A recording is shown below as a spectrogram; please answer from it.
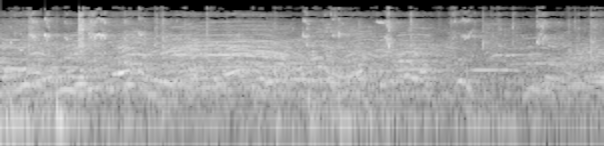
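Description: A basketball is dribbled on a hardwood gym floor, with a few low bounces in the first second. Over it, a crowd of spectators in the gym chatters and calls out throughout.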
